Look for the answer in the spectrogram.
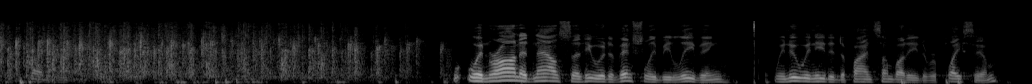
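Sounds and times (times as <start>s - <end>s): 
audience applause: 0.0s - 4.6s
speech: 4.5s - 10.3s.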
